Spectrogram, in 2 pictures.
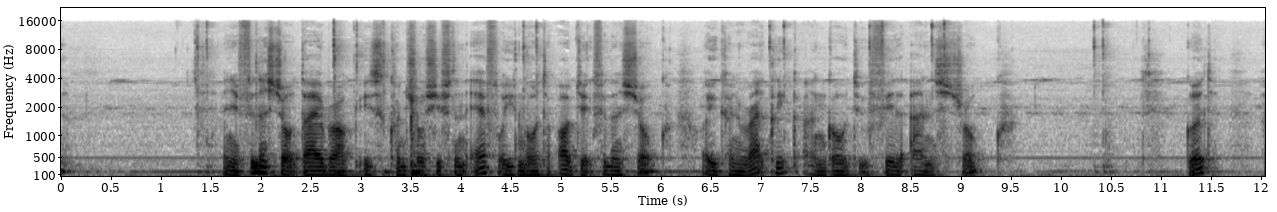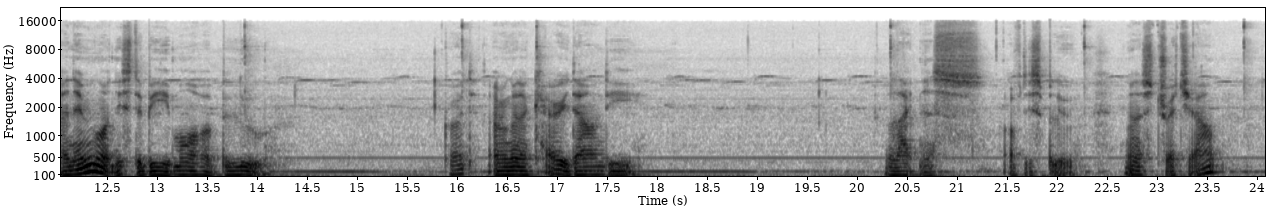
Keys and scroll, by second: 2.7 ctrl+shift+f.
